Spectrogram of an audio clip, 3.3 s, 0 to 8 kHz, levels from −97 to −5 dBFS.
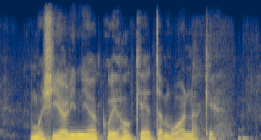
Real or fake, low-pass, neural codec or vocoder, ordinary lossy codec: fake; none; codec, 16 kHz, 2 kbps, X-Codec, HuBERT features, trained on LibriSpeech; none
